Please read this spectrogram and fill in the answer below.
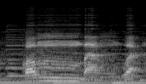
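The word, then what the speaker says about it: こんばんは: untuk pernah belajar jadi n berhadapan dengan huruf b ini dibacanya m ya jadi Hai konbanwa jadi Kombang Wa Widya Kombang Wa artinya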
